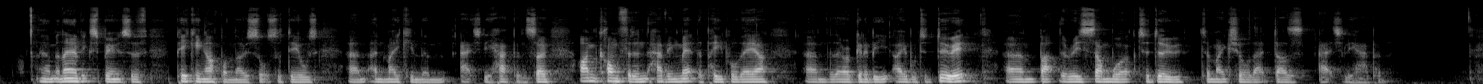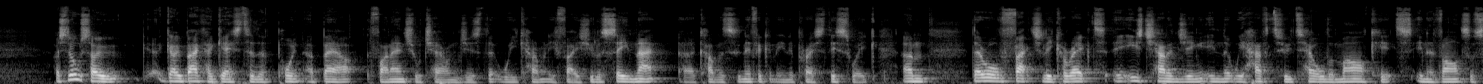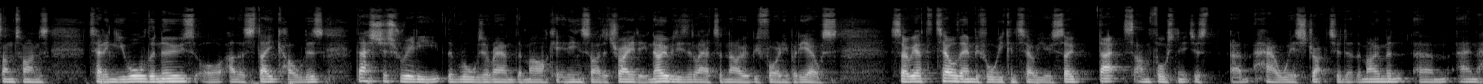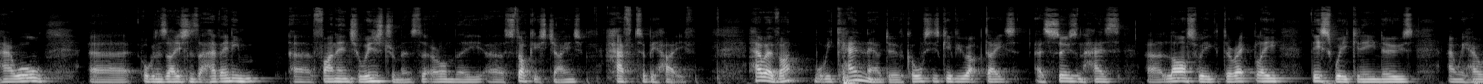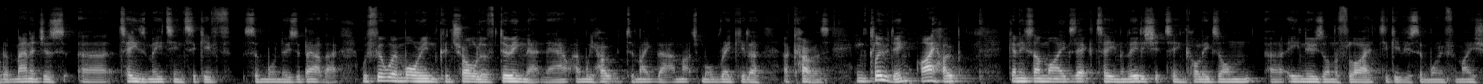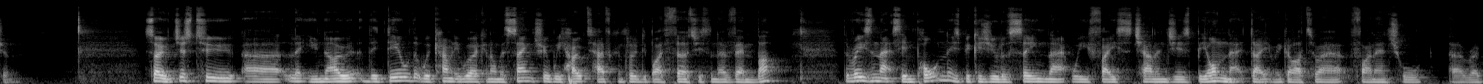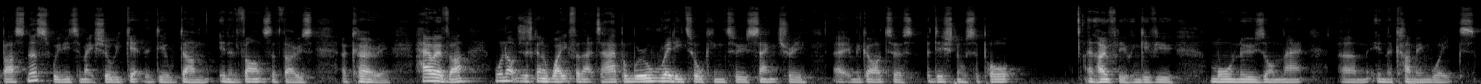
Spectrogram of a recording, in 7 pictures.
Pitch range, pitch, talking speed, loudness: 115-135 Hz, 120 Hz, 205 wpm, -22 LUFS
